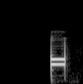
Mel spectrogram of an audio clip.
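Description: A conference phone line emits a short electronic tone as callers are unmuted: a single brief, loud steady beep of blended pitches, heard alone without talk.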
